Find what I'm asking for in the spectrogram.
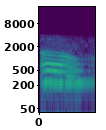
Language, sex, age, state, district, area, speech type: Bodo, female, 18-30, Assam, Chirang, rural, conversation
